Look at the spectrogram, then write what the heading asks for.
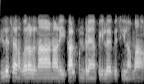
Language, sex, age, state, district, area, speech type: Tamil, male, 30-45, Tamil Nadu, Pudukkottai, rural, conversation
